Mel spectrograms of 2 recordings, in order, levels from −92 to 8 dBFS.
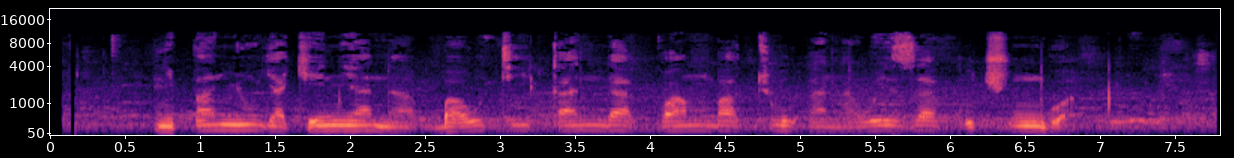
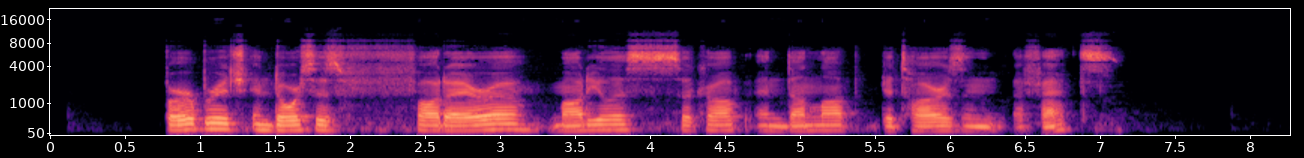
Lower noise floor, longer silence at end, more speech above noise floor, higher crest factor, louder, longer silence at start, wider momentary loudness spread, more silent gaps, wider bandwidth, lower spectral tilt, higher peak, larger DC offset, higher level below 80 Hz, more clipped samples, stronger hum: second, -49 dBFS vs -75 dBFS; second, 0.05 s vs 1.2 s; second, 20 dB vs 57 dB; about the same, 20 dB vs 16 dB; second, -29 LUFS vs -18 LUFS; second, 0.1 s vs 0.75 s; about the same, 14 LU vs 12 LU; neither; first, 11.5 kHz vs 9.4 kHz; about the same, -4.5 dB/octave vs -4 dB/octave; second, -8 dBFS vs -2 dBFS; neither; second, -74 dBFS vs -66 dBFS; neither; neither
